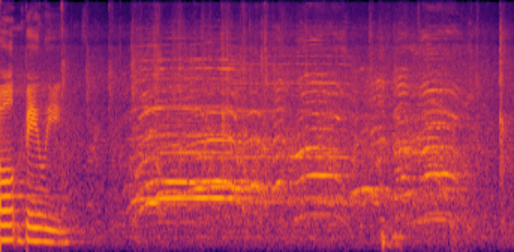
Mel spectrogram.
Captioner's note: audience cheers and applauds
